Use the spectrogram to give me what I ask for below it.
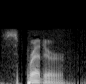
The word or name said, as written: Spreader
